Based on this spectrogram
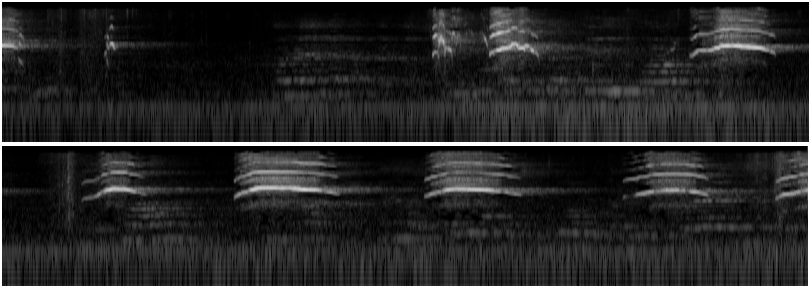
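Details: Captive young northern goshawk being hand-fed, giving loud, high whistled calls with an arched, rising-then-falling shape, repeated roughly once a second, with faint handling noise and a low steady hum behind.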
